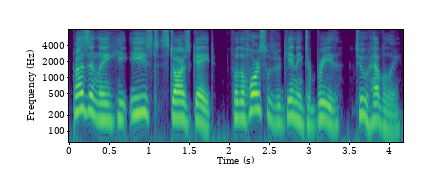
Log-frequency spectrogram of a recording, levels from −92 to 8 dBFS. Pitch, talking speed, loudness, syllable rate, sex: 170 Hz, 200 wpm, -19 LUFS, 5.8 syllables/s, male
